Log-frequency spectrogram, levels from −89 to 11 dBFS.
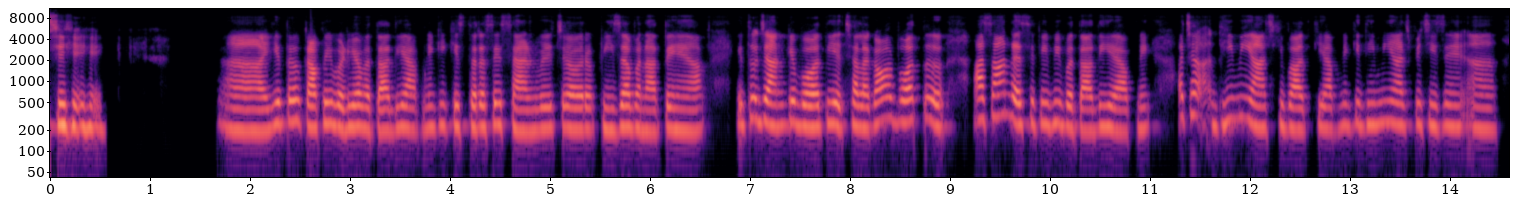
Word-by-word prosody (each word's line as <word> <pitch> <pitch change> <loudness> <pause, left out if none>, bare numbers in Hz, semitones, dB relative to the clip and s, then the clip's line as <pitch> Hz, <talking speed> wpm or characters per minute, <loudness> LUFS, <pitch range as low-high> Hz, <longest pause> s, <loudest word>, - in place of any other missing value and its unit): जी। 230 -2 +2 1.2
हाँ। 200 -2 +1
ये 240 +5 +1
तो 265 +2 +2
काफ़ी 225 +3 +5
बढ़िया 225 0 +3
बता 200 -1 +2
दिया 215 +1 0
आपने 215 +2 -6
कि 235 +1 -7
किस 225 +1 -4
तरह 225 0 +3
से 245 +2 -1
सैंडविच 210 -1 -2
और 210 -1 +3
पिज़्ज़ा 215 0 +1
बनाते 205 0 -1
हैं 200 -1 -2
आप। 200 +1 -4 0.3
ये 235 - -2
तो 290 +4 0
जान 240 -3 +5
के 265 - +2
बहुत 225 -1 +3
ही 250 - +3
अच्छा 235 +1 +1
लगा 225 +4 +2
और 295 - 0
बहुत 275 +2 +2 0.5
आसान 315 +2 +2
रेसिपी 250 0 +1
भी 250 +1 -3
बता 210 -3 +1
दी 225 +3 -4
है 215 - +1
आपने। 200 +2 -4 0.3
अच्छा, 330 +2 -2
धीमी 280 +5 -6
आँच 220 -2 +1
की 235 - -6
बात 210 -2 +1
की 230 - -6
आपने, 215 +2 -4
कि 250 - -7
धीमी 245 +2 -5
आँच 240 -2 -2
पे 245 - -4
चीज़ें 230 -1 -5
अ, 210 -2 -6
225 Hz, 200 wpm, -21 LUFS, 210-245 Hz, 1.2 s, काफ़ी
